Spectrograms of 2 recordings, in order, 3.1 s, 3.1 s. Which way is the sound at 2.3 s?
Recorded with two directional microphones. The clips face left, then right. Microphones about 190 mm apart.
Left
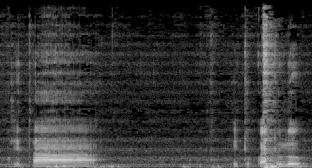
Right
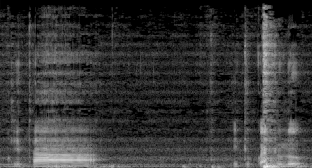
20° left (ahead or behind).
